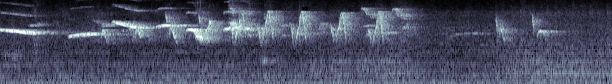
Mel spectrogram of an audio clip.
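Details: Oriental magpie-robin offered at auction, taped around midday, singing a bright whistled phrase that turns into a quick series of repeated high buzzy notes, then fades to a few scattered chirps.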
